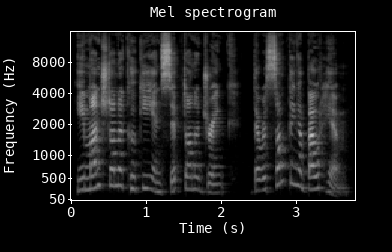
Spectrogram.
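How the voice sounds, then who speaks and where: A woman narrating a rhyming children's storybook in an expressive, deliberate storytelling manner for young listeners. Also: sits high. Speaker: children's book read-aloud narrator.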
